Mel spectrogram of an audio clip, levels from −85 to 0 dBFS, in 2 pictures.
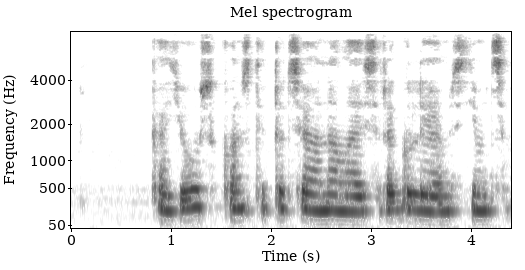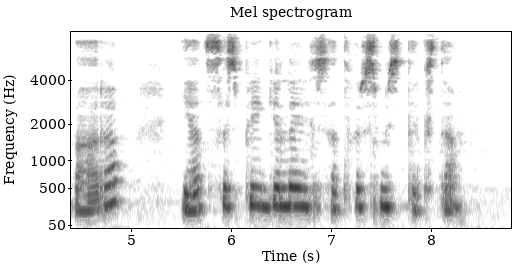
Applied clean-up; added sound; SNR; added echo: none; none; none; reverberation time 0.2 s.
